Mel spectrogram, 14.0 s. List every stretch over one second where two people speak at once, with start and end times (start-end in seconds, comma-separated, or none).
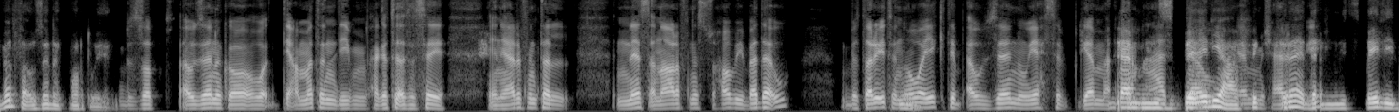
11.1-13.4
